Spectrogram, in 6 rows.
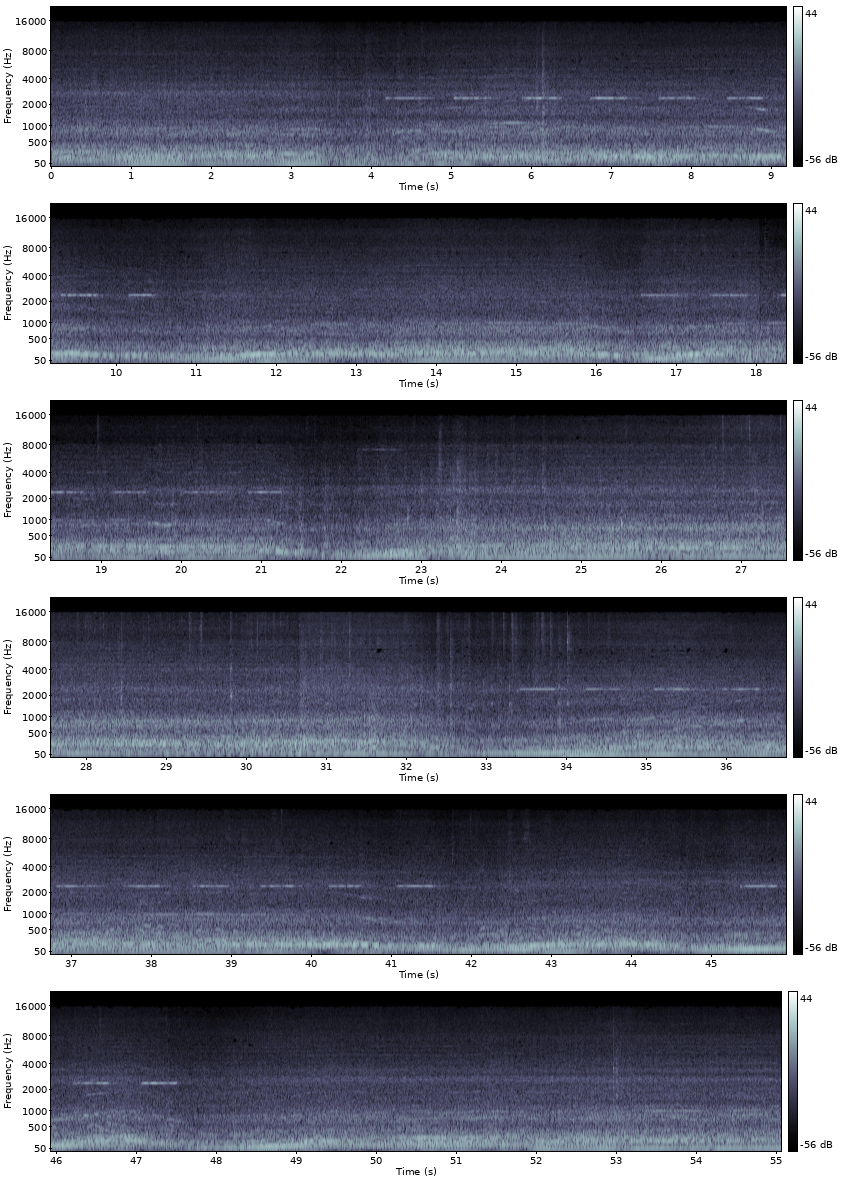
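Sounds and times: diesel engine revving: 0.0s - 55.0s
reversing alarm beeping: 4.2s - 10.5s, 16.6s - 21.3s, 33.4s - 41.6s.

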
